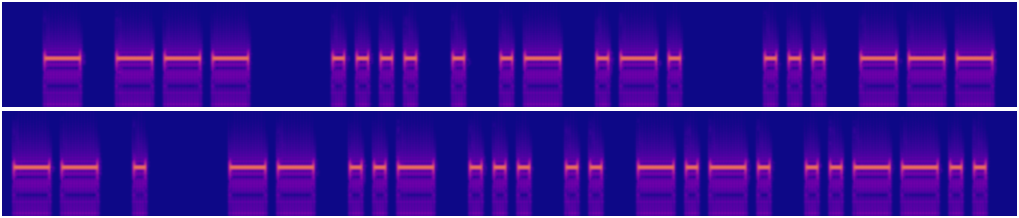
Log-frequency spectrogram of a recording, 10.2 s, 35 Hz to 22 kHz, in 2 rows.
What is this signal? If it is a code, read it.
Morse code, heard as a keyed tone, about 21 wpm, 700 Hz. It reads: TO HEAR SOME MUSIC?
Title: Sentences from Top 1000 Words - Review Part 1 - 20wpm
